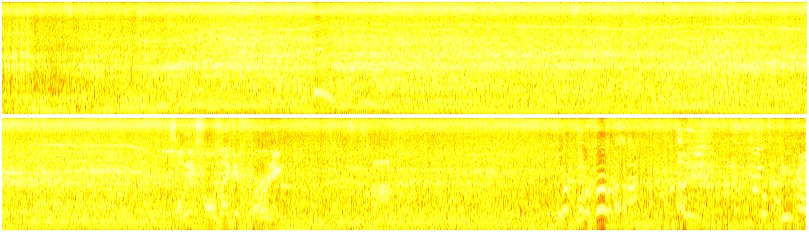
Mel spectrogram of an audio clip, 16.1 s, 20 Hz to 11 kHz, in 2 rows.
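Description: Can-Am Maverick 1000R side-by-side's V-twin engine heard from the cab while under way. Its pitch rises and falls several times in the first seven seconds, then holds steady, with a faint high whine over it for a few seconds in the middle.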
